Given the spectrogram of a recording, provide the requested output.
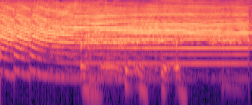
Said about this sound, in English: Air horns.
